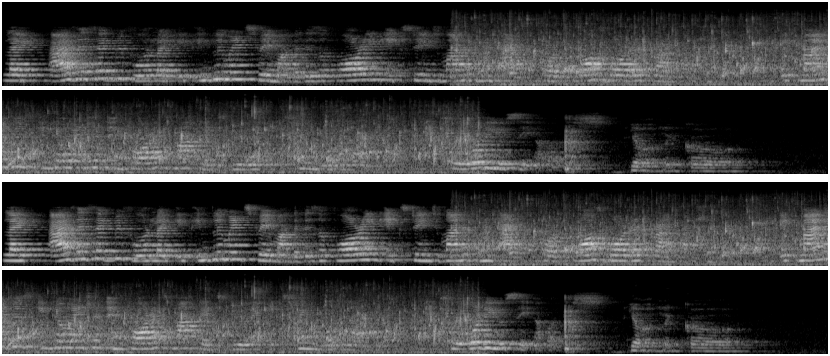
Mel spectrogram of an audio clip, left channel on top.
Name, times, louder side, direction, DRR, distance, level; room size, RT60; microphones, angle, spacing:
voice 1, 0.0-7.2 7.8-11.9 12.6-14.2, right 2 dB, 60° right, 0 dB, 1.5 m, -25 dB
Stream, 4.5-13.0, equal, ahead, 0.5 m, -29 dB
voice 2, 7.5-7.9 14.5-15.6, equal, 85° right, 2 dB, 1.7 m, -37 dB
9.5 x 8.4 x 3.8 m, 1.0 s
head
